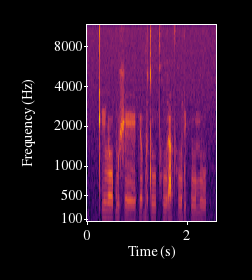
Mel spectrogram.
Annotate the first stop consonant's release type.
ejective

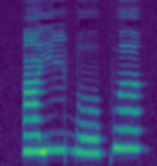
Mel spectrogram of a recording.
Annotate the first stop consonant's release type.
implosive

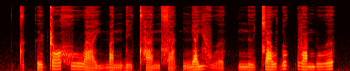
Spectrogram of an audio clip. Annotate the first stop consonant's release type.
plain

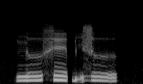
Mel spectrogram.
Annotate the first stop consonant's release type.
implosive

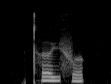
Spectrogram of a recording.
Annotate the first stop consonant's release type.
aspirated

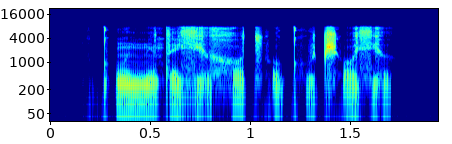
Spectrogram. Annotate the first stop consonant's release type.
ejective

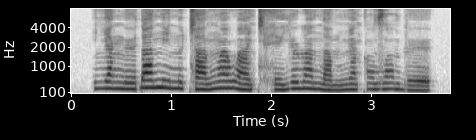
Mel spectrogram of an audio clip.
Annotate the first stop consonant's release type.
implosive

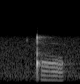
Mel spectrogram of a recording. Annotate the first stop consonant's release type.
click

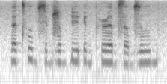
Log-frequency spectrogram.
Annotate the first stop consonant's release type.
aspirated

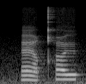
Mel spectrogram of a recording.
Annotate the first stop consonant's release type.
aspirated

